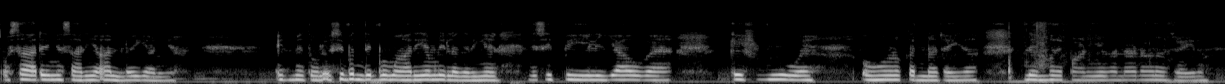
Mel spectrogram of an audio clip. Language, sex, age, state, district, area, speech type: Dogri, female, 30-45, Jammu and Kashmir, Udhampur, rural, spontaneous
